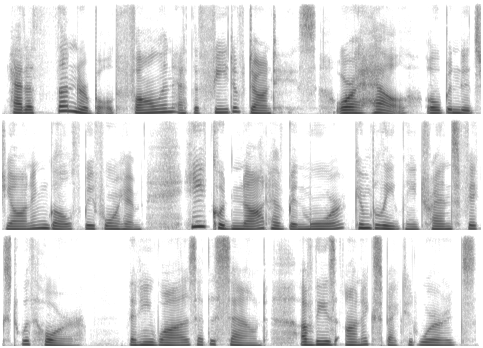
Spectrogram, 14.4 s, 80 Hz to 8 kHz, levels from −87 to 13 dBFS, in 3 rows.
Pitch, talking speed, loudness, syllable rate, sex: 200 Hz, 155 wpm, -21 LUFS, 4.4 syllables/s, female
